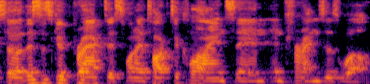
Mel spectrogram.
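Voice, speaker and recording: A man with a Norwegian accent talks at a moderate pace. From Norway. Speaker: financial planner. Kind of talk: podcast interview.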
